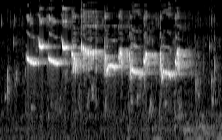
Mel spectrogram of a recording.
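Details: Common iora song, a training recording that birds answer. Paired high whistles lead into a run of rapidly repeated, slurred notes that dip and rise, about three seconds long.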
